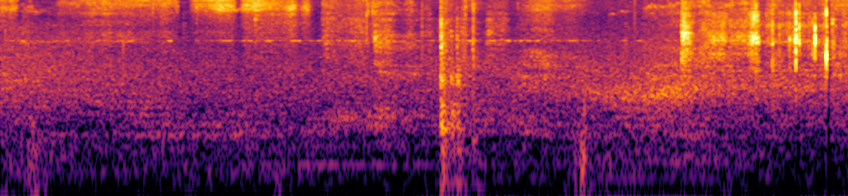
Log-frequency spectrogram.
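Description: Low, steady background noise while someone walks round a parked car, with one sharp knock about three seconds in and a fainter one about a second later.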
